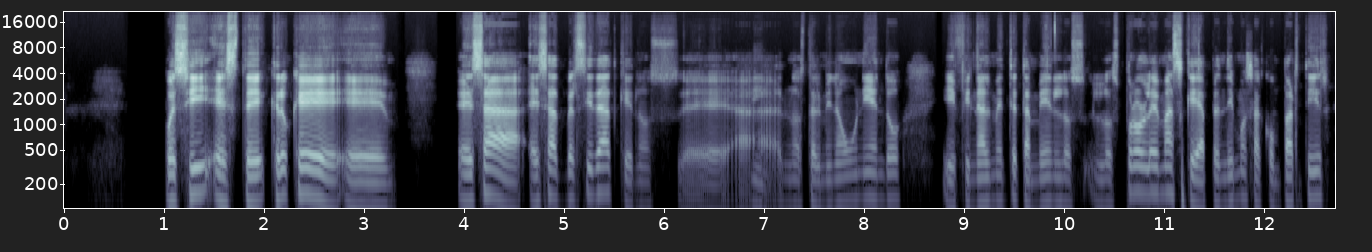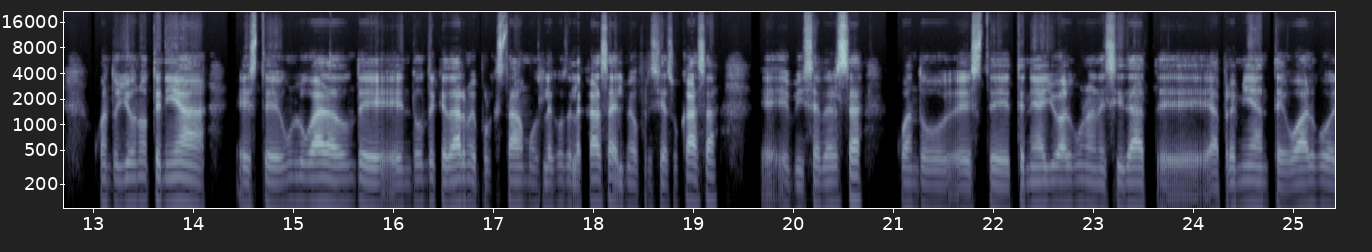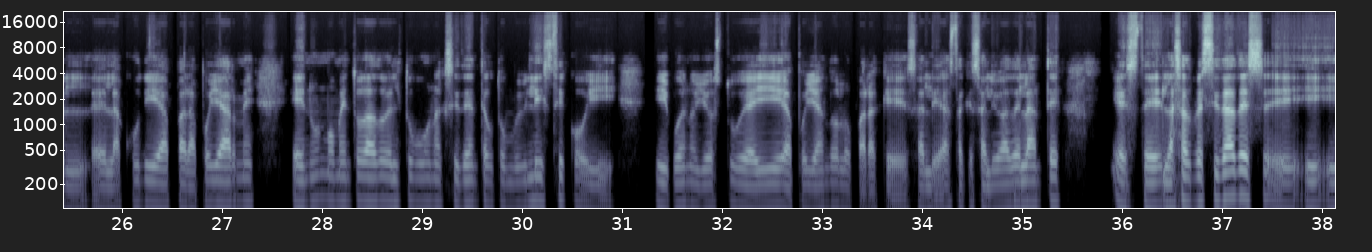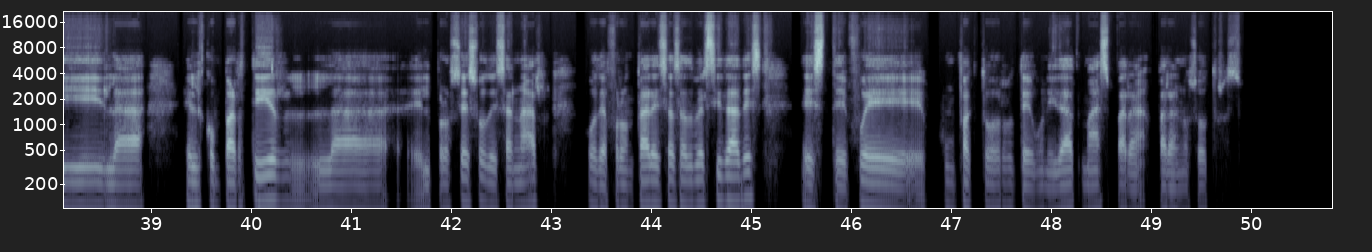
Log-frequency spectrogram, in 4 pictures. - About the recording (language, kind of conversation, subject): Spanish, podcast, ¿Alguna vez un error te llevó a algo mejor?
- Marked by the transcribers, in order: none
